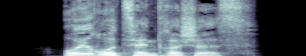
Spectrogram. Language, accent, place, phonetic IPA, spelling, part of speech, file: German, Germany, Berlin, [ˈɔɪ̯ʁoˌt͡sɛntʁɪʃəs], eurozentrisches, adjective, De-eurozentrisches.ogg
- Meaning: strong/mixed nominative/accusative neuter singular of eurozentrisch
